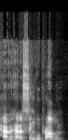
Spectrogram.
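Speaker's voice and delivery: ordinary talk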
